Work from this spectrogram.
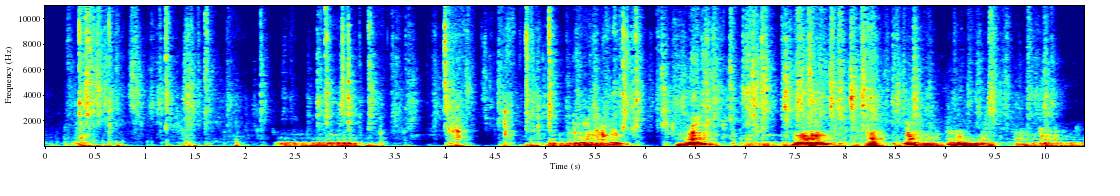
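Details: Pet dogs Doby and Blue play indoors, competing to free a toy wrapped in a small blanket. Low rumbling growls come in long stretches, with scrabbling, rustling fabric and panting throughout.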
